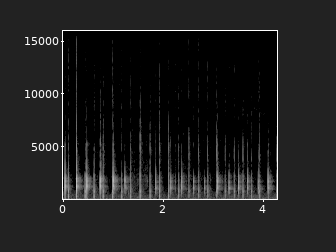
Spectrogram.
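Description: An empty, hollow red cardboard poster tube with a gold-rimmed cap has its cap and body tapped by fingertips, and the cap is handled and refitted. About two dozen quick, dry, hollow taps sound in a steady run with a mid-pitched, boxy resonance and almost no ring.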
